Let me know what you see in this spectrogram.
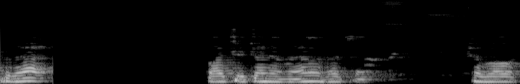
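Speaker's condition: Stroke with facial paralysis; about 15 years since stroke

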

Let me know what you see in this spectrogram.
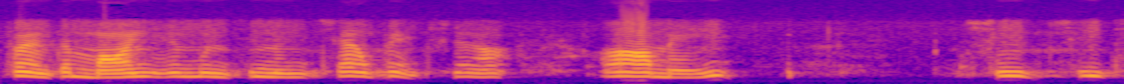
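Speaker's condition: Cerebral palsy, mild; affects speech, speech therapy at Victoria School in Poole

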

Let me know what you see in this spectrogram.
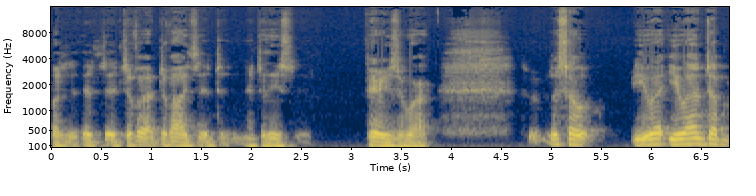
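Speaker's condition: Parkinson's; altered visual perception

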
